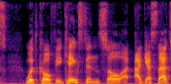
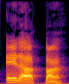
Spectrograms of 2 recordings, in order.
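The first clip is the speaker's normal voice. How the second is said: louder, punchy verdict announcement; rating call; 6 dB louder than usual. Acted. Recapper announcing his match score, punchy louder call. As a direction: deliver the score like a show host.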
